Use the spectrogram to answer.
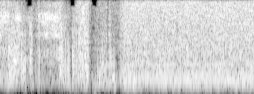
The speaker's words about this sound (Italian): No, sono in macchina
